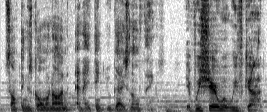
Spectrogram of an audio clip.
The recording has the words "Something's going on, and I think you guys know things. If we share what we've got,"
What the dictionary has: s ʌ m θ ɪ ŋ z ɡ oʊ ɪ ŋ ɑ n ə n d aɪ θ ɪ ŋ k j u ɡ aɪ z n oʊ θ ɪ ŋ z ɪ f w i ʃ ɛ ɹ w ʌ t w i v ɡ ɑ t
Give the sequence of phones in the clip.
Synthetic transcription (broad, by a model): s ʌ m θ ɪ ŋ z ɡ oʊ ɪ ŋ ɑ n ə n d aɪ θ ɪ ŋ k j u ɡ aɪ z n oʊ θ ɪ ŋ z ɪ f w i ʃ ɛ ɹ w ʌ t w i v ɡ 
